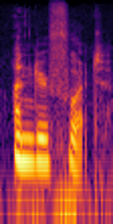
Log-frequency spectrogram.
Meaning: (adjective) 1. Situated under one's foot or feet 2. In the way; placed so as to obstruct or hinder 3. Downtrodden; abject; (adverb) Under one's foot or feet
- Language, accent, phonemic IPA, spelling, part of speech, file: English, US, /ʌndɚˈfʊt/, underfoot, adjective / adverb / noun / verb, En-us-underfoot.ogg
